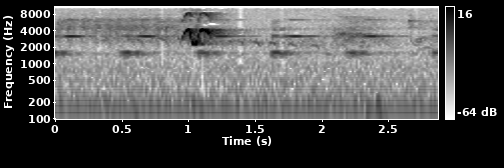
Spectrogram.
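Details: A single loud, ringing whistled note from a Cinnamon-vented Piha bursts out briefly over a steady low hum and faint high insect tones; recorded 30 October 2008 at PETAR, São Paulo, Brazil.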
